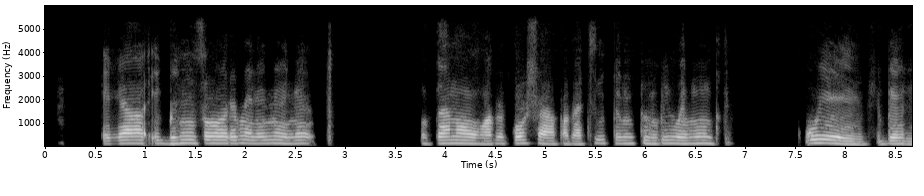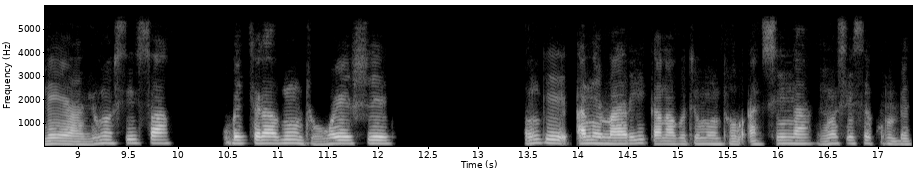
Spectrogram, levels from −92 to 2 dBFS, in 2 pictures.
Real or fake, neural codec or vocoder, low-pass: fake; codec, 32 kHz, 1.9 kbps, SNAC; 5.4 kHz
